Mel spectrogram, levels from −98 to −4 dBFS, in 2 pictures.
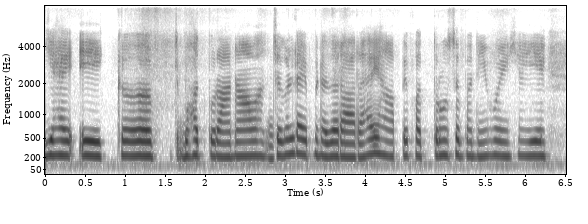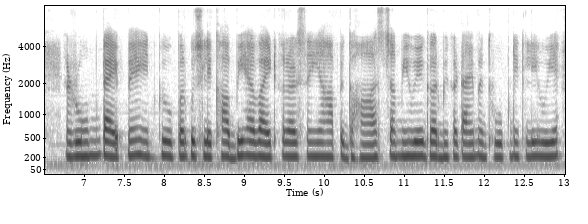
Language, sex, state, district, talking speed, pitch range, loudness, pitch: Hindi, female, Bihar, East Champaran, 205 wpm, 210-225 Hz, -35 LUFS, 220 Hz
